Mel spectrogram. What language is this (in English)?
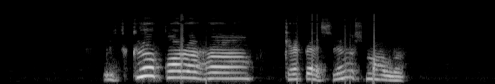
Bashkir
